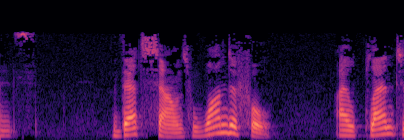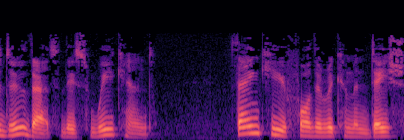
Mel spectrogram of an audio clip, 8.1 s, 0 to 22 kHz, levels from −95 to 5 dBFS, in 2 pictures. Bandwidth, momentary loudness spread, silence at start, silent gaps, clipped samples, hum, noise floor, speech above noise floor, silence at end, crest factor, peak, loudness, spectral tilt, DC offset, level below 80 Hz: 8.4 kHz; 13 LU; 0 s; none; under 0.1%; none; -67 dBFS; 41 dB; 0 s; 18 dB; -8 dBFS; -27 LUFS; -5.5 dB/octave; under 0.1%; -72 dBFS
